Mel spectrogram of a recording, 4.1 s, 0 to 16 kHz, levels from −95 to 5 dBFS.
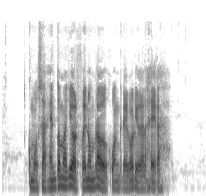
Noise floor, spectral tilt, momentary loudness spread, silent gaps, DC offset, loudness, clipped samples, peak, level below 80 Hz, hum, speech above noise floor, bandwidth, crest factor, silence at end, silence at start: -77 dBFS; -7 dB/octave; 11 LU; none; under 0.1%; -24 LUFS; under 0.1%; -4 dBFS; -52 dBFS; none; 54 dB; 11 kHz; 20 dB; 0.8 s; 0.55 s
